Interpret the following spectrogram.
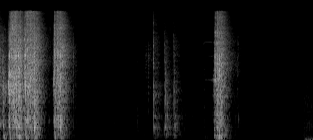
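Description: A cordless drill drives mounting screws into a garage wall in two short bursts. About three seconds in comes a cluster of quick plastic clicks and snaps as the wireless garage door wall control is fitted, then one more short burst.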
